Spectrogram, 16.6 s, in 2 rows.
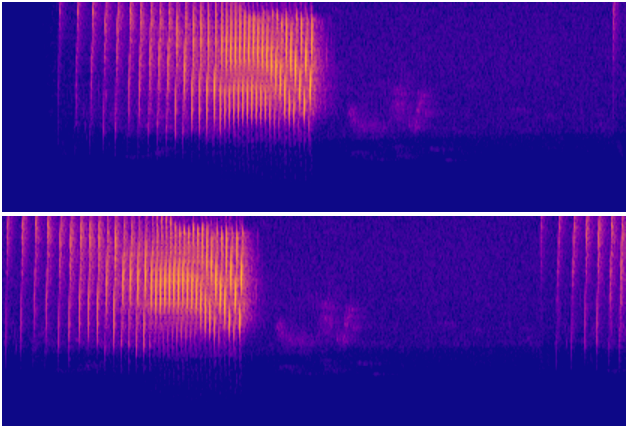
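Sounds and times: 
wood warbler singing: 0:00.7 - 0:06.0, 0:08.0 - 0:13.4, 0:15.3 - 0:16.6.

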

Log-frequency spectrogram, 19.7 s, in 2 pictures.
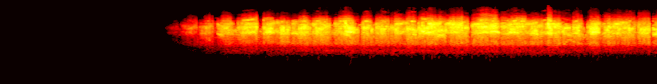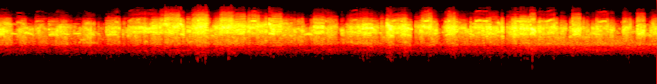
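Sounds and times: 
whiskered tern scratchy calls: 0:02.8 - 0:19.7.

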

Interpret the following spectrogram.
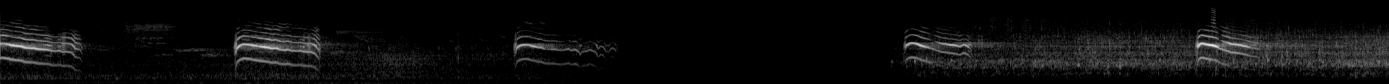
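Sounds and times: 
common buzzard mewing calls: 0:00.0 - 0:04.3, 0:05.0 - 0:06.2, 0:09.0 - 0:09.9, 0:11.6 - 0:12.8.

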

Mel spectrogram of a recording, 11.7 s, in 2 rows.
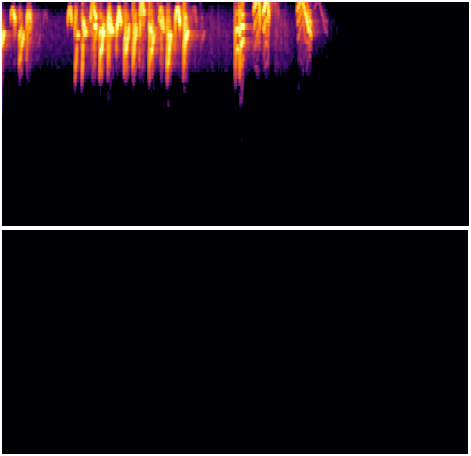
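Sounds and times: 
Marsh Tit calls: 0:00.0 - 0:04.1.

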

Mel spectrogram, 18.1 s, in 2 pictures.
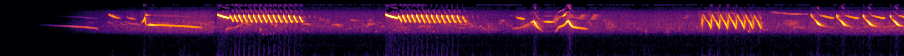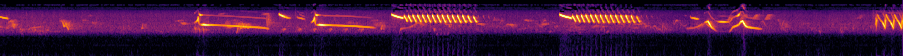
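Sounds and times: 
Eurasian penduline tit singing high downslurred notes and rattling trills: 0:00.6 - 0:18.0.

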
